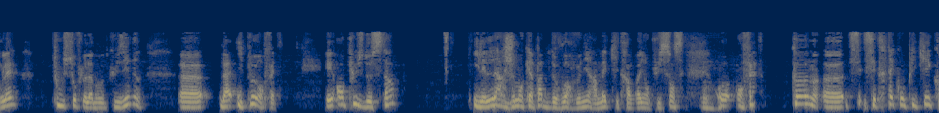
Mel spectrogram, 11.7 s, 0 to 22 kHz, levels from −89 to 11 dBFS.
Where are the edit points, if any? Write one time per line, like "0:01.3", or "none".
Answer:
none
